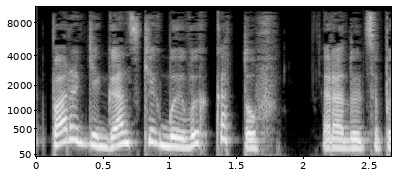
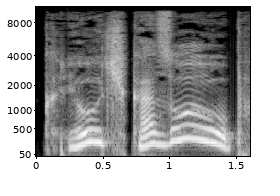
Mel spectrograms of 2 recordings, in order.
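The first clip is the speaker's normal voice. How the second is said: high, long-drawn call of the name; slow, rising-then-falling acted bellow; roaring; 7 semitones higher, much slower than usual. A narrator's reading. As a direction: stretch the name out as a scolding roar. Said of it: "взревел Стоик".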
